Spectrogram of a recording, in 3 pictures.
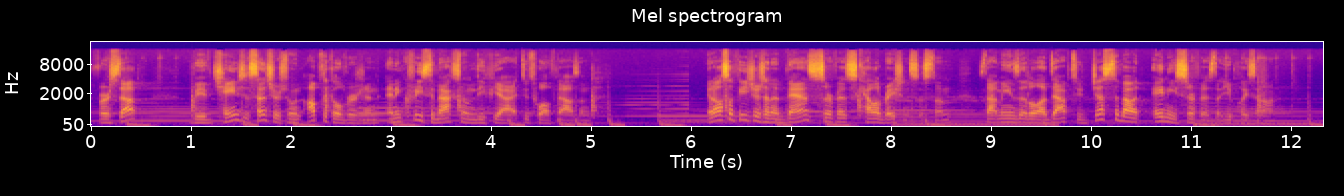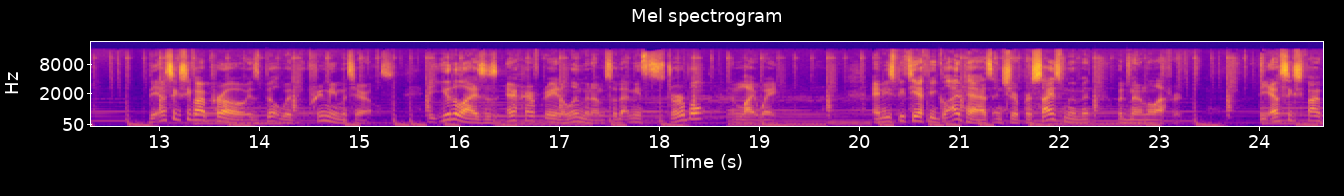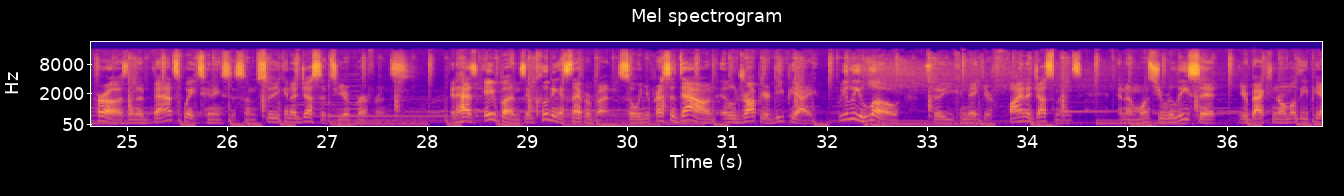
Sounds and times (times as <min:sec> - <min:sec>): Speech: 0:00.0 - 0:05.1, 0:06.2 - 0:11.9, 0:12.9 - 0:19.2, 0:20.1 - 0:23.3, 0:24.0 - 0:36.9
Music: 0:00.0 - 0:36.9.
